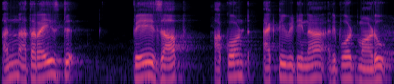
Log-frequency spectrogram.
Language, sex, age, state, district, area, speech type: Kannada, male, 60+, Karnataka, Chitradurga, rural, read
